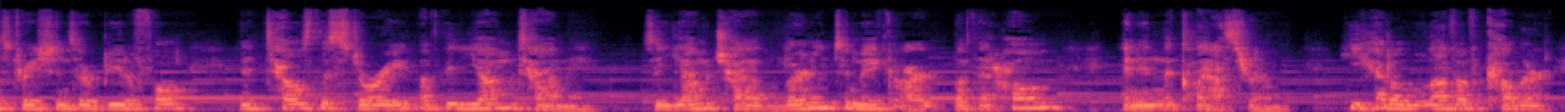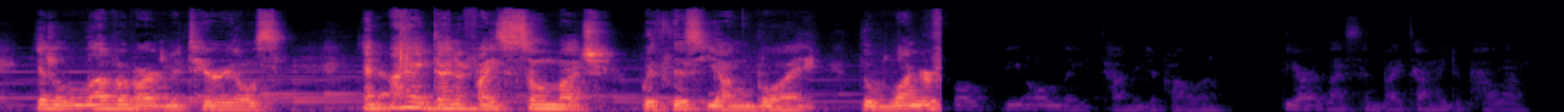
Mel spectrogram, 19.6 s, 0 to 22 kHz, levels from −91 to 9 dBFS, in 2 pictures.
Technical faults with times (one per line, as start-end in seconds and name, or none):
15.66-19.56 one channel inverted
